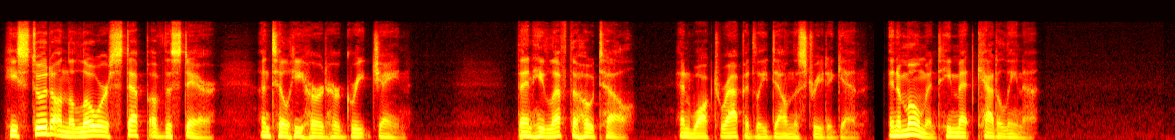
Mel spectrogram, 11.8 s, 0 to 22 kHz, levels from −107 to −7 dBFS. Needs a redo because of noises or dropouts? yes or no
no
